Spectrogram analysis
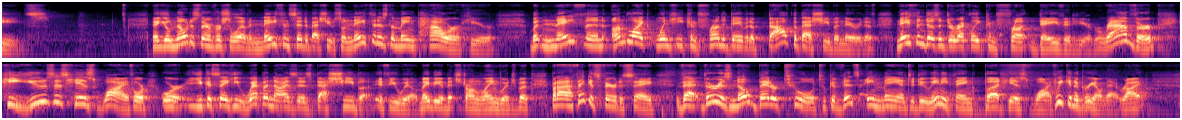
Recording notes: Sermon preached at East Frankfort Baptist Church on November 27, 2022 during evening worship.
